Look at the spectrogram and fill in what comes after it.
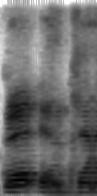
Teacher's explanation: क और ख जो है ये आपका कंठ से उच्चारण होने वाली ध्वनियाँ हैं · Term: कंठ ध्वनियाँ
